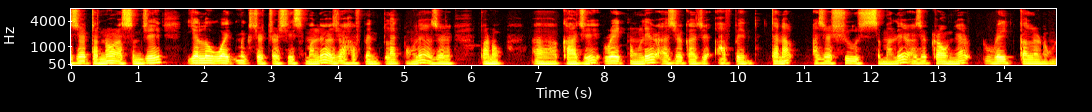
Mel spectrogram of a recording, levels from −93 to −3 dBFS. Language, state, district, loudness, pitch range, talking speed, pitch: Ao, Nagaland, Kohima, -17 LUFS, 100-115 Hz, 150 wpm, 110 Hz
